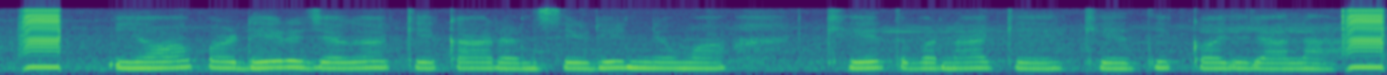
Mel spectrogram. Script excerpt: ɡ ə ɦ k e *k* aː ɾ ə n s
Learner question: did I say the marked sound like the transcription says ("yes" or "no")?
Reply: yes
